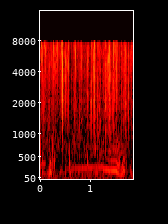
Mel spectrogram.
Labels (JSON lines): {"label": "biophony, cascading saw", "recorder": "SoundTrap 600 or HydroMoth"}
